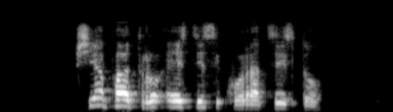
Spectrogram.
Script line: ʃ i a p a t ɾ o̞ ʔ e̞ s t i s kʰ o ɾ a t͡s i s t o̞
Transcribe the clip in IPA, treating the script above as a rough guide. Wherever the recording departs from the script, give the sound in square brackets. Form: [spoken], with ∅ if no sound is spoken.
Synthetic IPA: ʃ i a p a t ɾ o̞ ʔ e̞ s t i s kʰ [u] ɾ a t͡s i s t o̞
